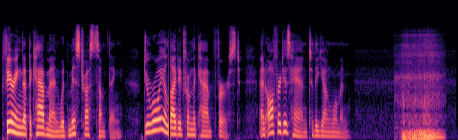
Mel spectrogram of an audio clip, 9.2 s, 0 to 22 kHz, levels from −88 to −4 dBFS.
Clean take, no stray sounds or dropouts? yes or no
no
